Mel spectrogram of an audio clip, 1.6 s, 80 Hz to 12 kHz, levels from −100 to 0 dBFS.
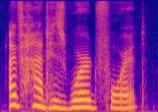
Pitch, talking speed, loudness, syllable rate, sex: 220 Hz, 225 wpm, -17 LUFS, 5.2 syllables/s, female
